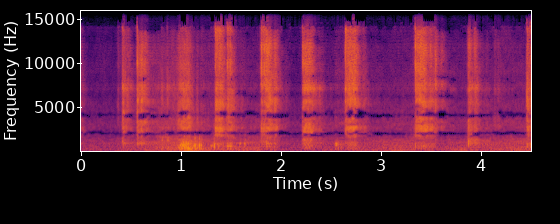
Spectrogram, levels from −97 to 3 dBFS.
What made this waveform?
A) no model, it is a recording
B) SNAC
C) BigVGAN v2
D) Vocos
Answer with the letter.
D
